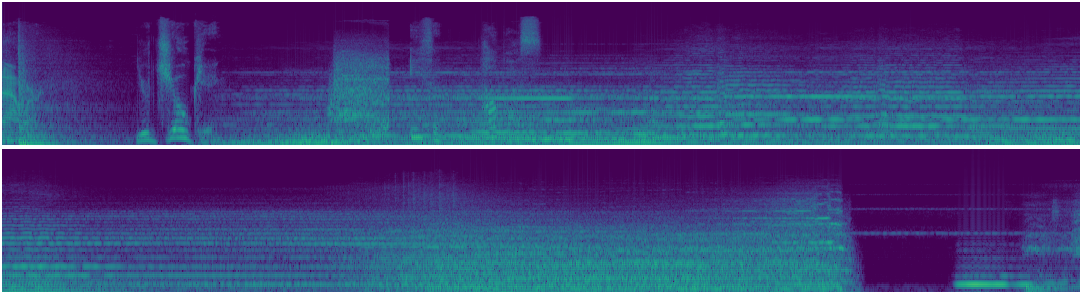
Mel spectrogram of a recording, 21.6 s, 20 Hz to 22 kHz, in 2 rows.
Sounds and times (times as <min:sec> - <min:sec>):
Cello: 0:05.6 - 0:13.6.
